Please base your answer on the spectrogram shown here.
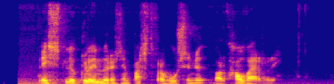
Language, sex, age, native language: Icelandic, male, 20-29, Icelandic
